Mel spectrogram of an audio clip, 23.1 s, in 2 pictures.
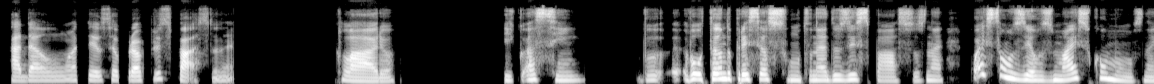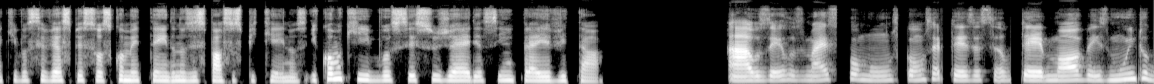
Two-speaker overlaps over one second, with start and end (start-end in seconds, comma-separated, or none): none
